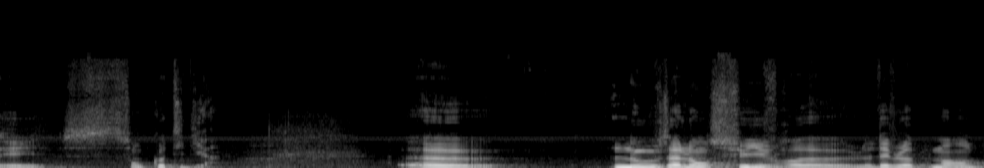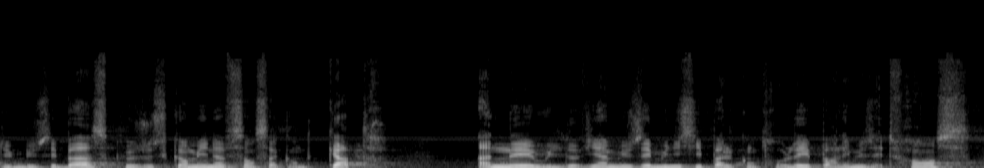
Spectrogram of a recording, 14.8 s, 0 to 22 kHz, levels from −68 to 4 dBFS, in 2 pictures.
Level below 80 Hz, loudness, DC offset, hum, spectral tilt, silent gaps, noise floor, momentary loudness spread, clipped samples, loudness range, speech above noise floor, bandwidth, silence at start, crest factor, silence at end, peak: -52 dBFS; -21 LUFS; under 0.1%; none; -7 dB/octave; none; -55 dBFS; 17 LU; under 0.1%; 6 LU; 34 dB; 14.5 kHz; 0 s; 22 dB; 0.1 s; 0 dBFS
